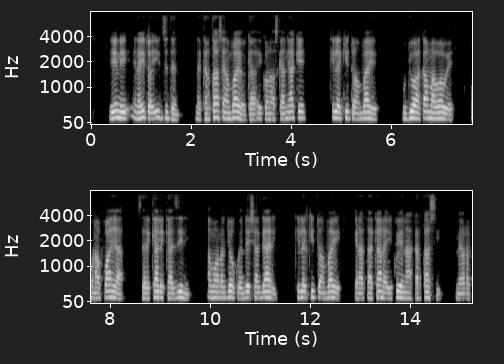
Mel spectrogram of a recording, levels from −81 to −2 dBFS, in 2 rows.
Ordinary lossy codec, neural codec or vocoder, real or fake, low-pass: AAC, 48 kbps; vocoder, 22.05 kHz, 80 mel bands, WaveNeXt; fake; 7.2 kHz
